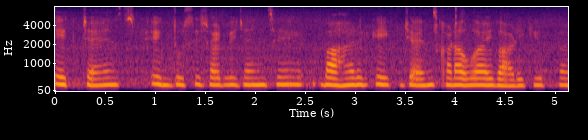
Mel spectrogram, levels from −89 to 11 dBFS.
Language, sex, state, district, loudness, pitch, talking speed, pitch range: Hindi, female, Punjab, Kapurthala, -16 LUFS, 240 Hz, 210 wpm, 235-250 Hz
